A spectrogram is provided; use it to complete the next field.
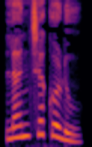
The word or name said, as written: ಲಂಚಕೊಡು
